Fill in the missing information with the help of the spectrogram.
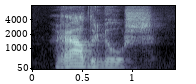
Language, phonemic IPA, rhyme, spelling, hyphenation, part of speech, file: Dutch, /ˈraː.də.loːs/, -aːdəloːs, radeloos, ra‧de‧loos, adjective, Nl-radeloos.ogg
- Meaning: 1. desperate, being in dire need of something, and willing to take risks to get it 2. at a loss, being uncertain about something, or lacking something (ideas, direction, ability)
